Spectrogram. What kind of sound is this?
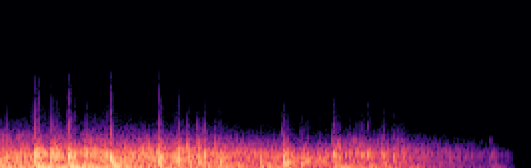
Sound effects > Electronic / Design
A series of underwater Explosions, Rather Small explosions to be exact and not that Far, made with Pigments via Studio One, The audio was made using a sample of Rocks Debris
